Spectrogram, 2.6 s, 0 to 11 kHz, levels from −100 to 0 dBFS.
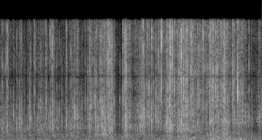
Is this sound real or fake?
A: real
